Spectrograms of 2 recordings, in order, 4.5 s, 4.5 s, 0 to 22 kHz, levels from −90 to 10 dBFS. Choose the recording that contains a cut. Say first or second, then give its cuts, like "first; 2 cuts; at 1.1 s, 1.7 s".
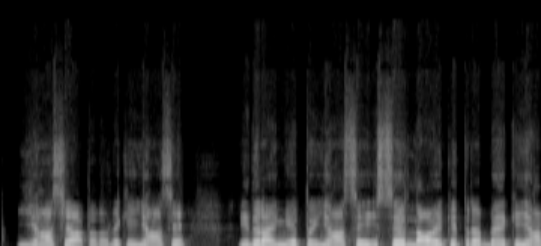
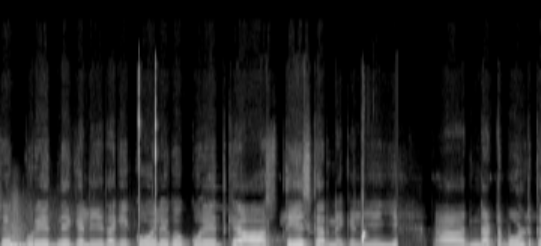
second; 1 cut; at 3.4 s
